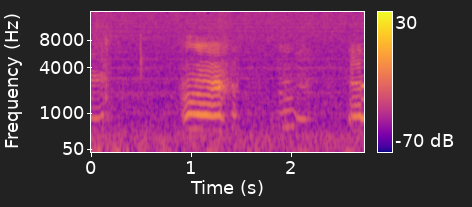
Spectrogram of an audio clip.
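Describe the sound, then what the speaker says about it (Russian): In the horror game Hotel Remorse, an infant cries in short whimpering wails, one louder sob in the middle and fainter ones after, over a low dark ambient hum. "И плач ребенка."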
